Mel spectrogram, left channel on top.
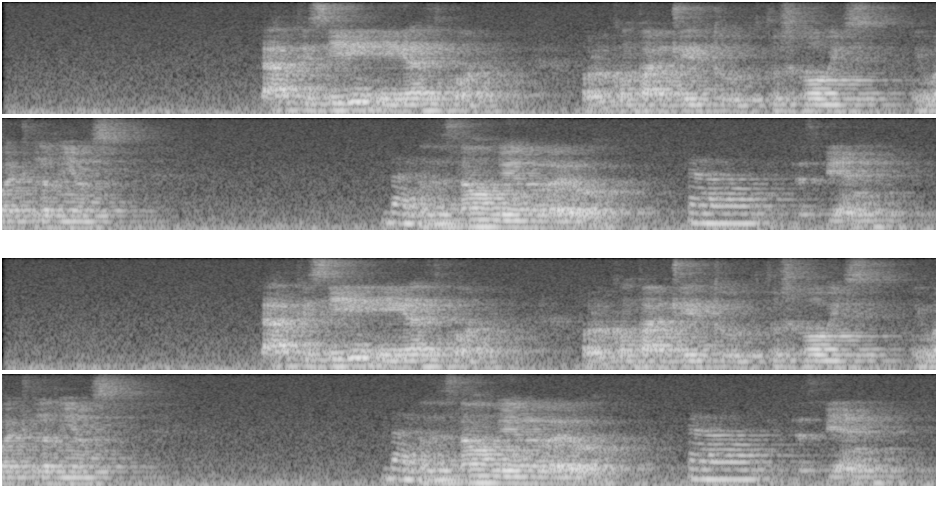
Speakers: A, on the right (about 80°); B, on the left (about 65°).
A: Claro que sí, y gracias por, por compartir tu- tus hobbies, igual que los míos.
B: <laughs> Dale,
A: Nos estamos viendo luego.
B: chao.
A: Que Estés bien.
